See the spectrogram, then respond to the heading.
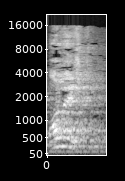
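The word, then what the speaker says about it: honest: হয় কিন্তু এখানে অনেস্ট এখানে তো হনেস্ট উচ্চারণ হয়নি এখানে কি উচ্চারণ হয়েছে অনেস্ট তার মানে এইচ এর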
